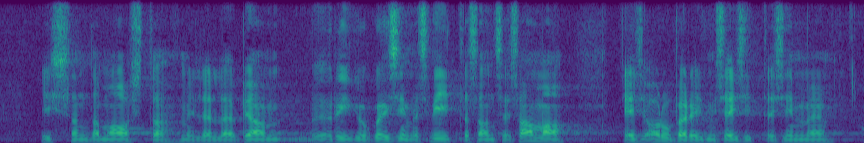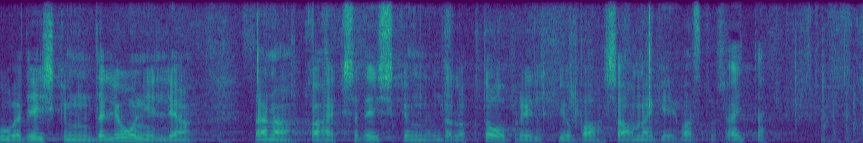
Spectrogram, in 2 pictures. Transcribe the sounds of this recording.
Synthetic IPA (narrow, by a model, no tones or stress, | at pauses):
isːɑnd̪̥ɑmɑɑːst̪ɑmilːe̞lepeɑɾiːɡuɡ̥ɑe̞s̬ʲime̞sviːt̪ːˑɑso̞nse̞sɑmɑ | eɑɾupe̞ɾejd̪mise̞s̬ʲit̪ːˑɑsʲime̞kuːe̞d̪e̞jst̪kymnend̪̥ɑljuːnʲiljɑt̪ænɑkɑɦe̞ksɑd̪e̞jst̪̚kymne̞nd̪̥ɑlo̞kt̪o̞ːb̥riljub̥ɑsɑːme̞ɡivɑst̪usɑjt̪ːˑæh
